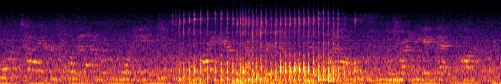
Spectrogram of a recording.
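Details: Sammi the pug sleeping through NASCAR on television gives one long rattling snore, a buzzy fluttering rasp lasting about two seconds, over a steady low hum and race broadcast sound.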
